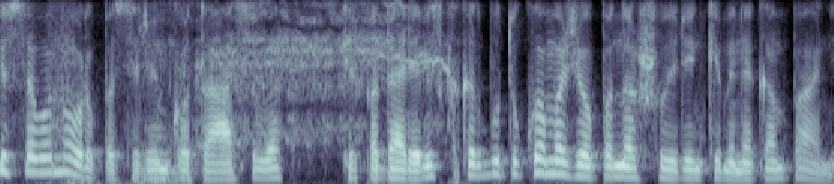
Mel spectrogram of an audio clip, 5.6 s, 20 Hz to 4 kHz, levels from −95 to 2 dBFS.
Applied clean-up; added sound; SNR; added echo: none; Livestock, farm animals, working animals; 13 dB; none.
